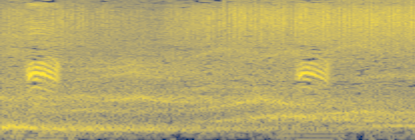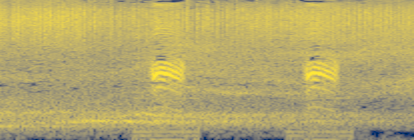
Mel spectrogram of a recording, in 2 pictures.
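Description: A bird caws four times, each a short, harsh, crow-like call, the last two loudest. Behind it runs a steady hiss with slow, wavering whistle-like tones.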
